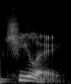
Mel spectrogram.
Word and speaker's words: Chile: chile from chile it's a chilean wine from chile it's actually pronounced chile my wife and i want to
